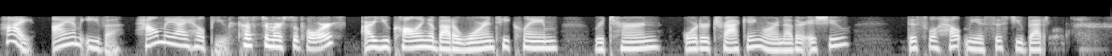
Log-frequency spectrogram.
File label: conversation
